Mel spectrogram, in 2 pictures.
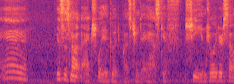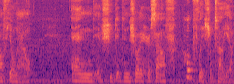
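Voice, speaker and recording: A man with a medium-pitched, expressive voice speaks at a moderate pace as he hosts a let's play. His commentary is casual and playful, and he often addresses the game's characters directly. The recording is clear, with game ambience audible.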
